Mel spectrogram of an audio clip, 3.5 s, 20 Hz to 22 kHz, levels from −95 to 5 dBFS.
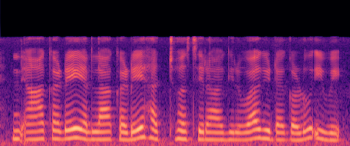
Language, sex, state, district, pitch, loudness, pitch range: Kannada, female, Karnataka, Bidar, 210 Hz, -16 LUFS, 200-225 Hz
